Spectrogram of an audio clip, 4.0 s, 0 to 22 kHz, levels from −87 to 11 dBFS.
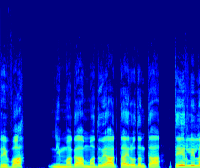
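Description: At 3.37 to 3.41 s, near the end of the speech, there is damaged data in a compressed stream. For about 40 ms the decoder is fed corrupted bytes, misreads those frames and has to resynchronise on a later frame header. The result is a short glitch that breaks the speech. The waveform shows an abrupt discontinuity at both edges.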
